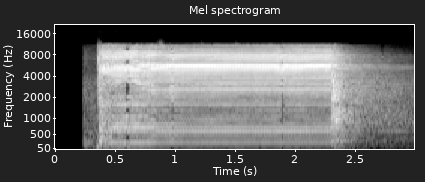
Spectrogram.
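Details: Contactor with dirt deliberately placed on its fixed and moving core faces: loud, harsh electrical buzz for about two seconds as it chatters, unable to seat.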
